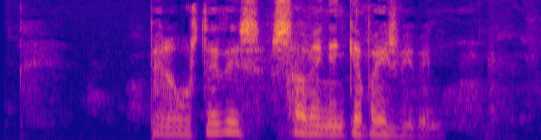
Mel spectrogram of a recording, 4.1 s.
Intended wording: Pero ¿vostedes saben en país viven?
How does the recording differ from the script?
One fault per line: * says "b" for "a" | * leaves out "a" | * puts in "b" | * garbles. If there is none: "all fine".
* puts in "que"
